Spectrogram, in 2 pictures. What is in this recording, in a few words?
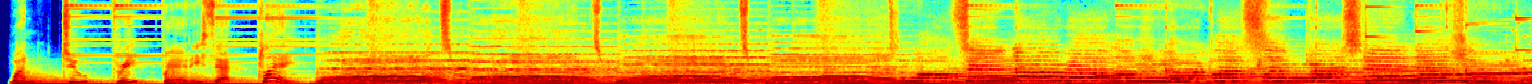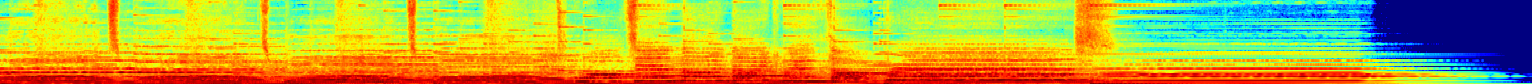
waltz; cinderellas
